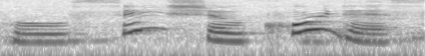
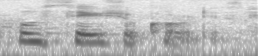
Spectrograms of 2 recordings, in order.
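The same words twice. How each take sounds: First: Slow, swooping stretch on each word; exaggerated, elongated game title; drawn-out title call. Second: Soft, half-whispered game title; hushed and understated; quiet title repeat. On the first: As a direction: draw PULSATIO CORDIS out playfully. Playful calling of the loading game's title. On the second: Real, not acted. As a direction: say it under your breath, unstretched. Same title muttered back quietly.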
